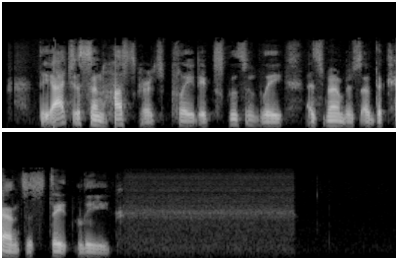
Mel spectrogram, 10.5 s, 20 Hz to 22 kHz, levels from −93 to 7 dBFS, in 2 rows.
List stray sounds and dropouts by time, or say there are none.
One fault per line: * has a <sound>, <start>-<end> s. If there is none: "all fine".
all fine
